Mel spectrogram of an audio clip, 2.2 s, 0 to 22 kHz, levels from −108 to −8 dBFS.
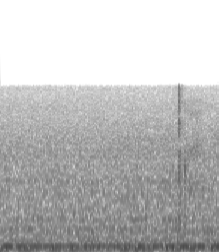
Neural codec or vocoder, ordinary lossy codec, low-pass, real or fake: none; none; 5.4 kHz; real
